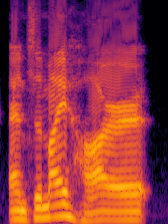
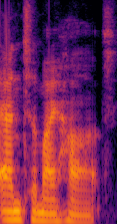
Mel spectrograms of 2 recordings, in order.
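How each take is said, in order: First: The voice hangs at the end without resolving. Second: The voice falls to a normal close at the end. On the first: "it doesn't like end" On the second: "rather than saying"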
